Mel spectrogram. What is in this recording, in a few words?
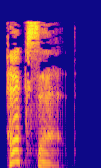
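"hexad", English, British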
